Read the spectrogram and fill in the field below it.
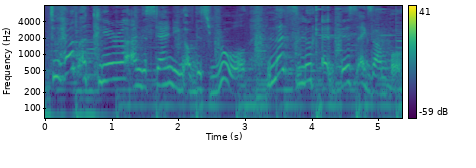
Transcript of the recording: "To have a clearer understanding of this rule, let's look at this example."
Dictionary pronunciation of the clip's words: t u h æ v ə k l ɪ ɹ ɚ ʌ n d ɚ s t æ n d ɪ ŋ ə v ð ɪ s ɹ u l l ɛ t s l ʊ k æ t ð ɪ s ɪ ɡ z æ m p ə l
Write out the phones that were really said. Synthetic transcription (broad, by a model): t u h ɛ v ə k l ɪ ɚ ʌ n d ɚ s t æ n d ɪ ŋ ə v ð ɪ s ɹ u l l ɛ t s l ʊ k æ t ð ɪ s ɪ ɡ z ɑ m p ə l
